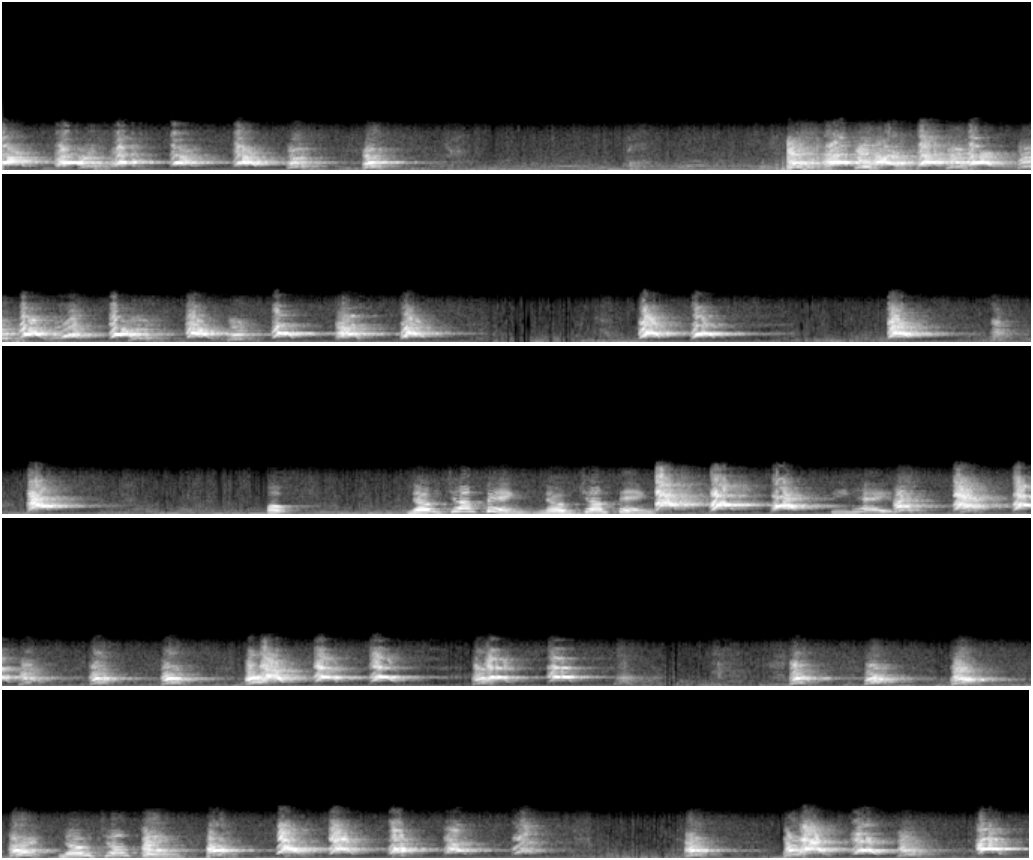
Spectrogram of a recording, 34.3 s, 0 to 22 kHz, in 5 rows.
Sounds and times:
Bark: 0:00.0 - 0:02.9, 0:05.2 - 0:10.0, 0:11.1 - 0:11.9, 0:12.8 - 0:14.4, 0:18.1 - 0:24.9, 0:25.8 - 0:27.8, 0:28.4 - 0:31.2, 0:32.0 - 0:34.2
Speech: 0:11.9 - 0:18.1, 0:19.2 - 0:20.0, 0:26.6 - 0:28.8.

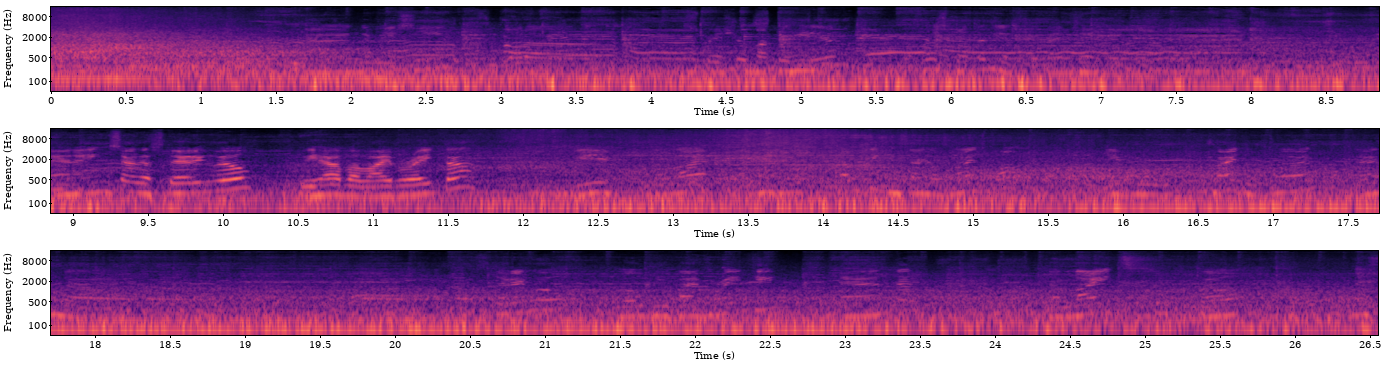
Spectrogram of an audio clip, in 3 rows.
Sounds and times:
Motor vehicle (road): 0:00.0 - 0:26.5.

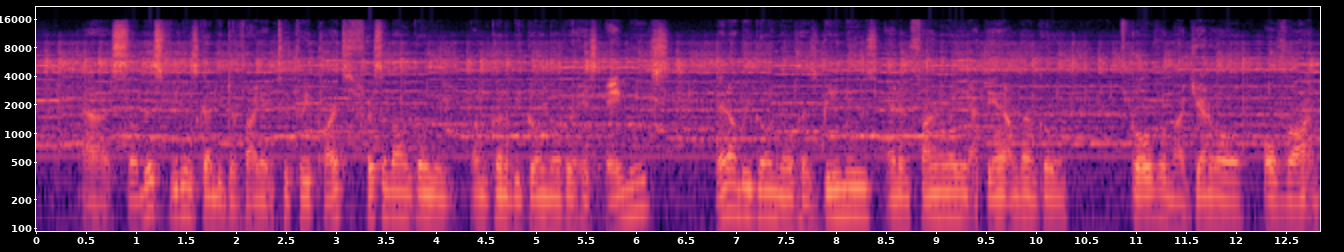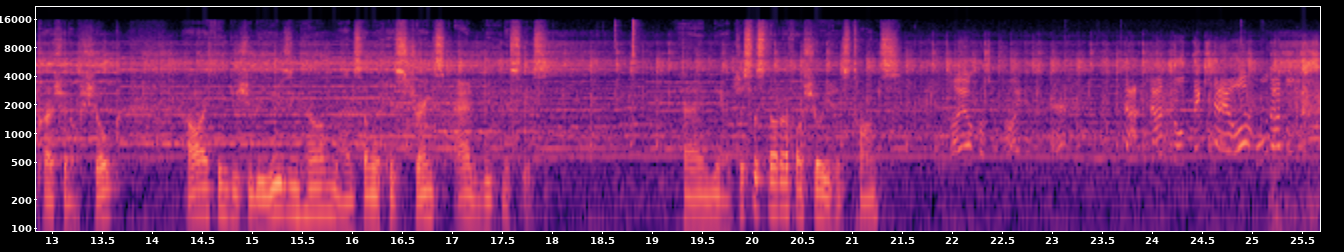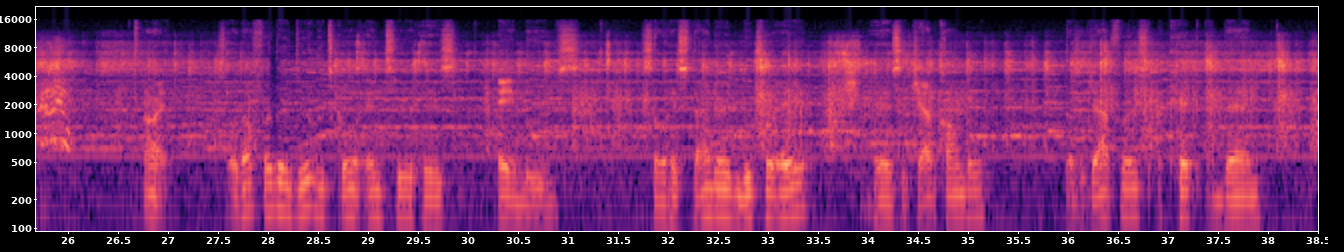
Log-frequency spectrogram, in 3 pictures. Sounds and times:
Music: 0:00.0 - 0:38.5
Speech: 0:19.3 - 0:22.7, 0:23.8 - 0:26.0, 0:27.6 - 0:31.0, 0:31.8 - 0:33.4, 0:34.0 - 0:35.2, 0:36.0 - 0:37.9.

